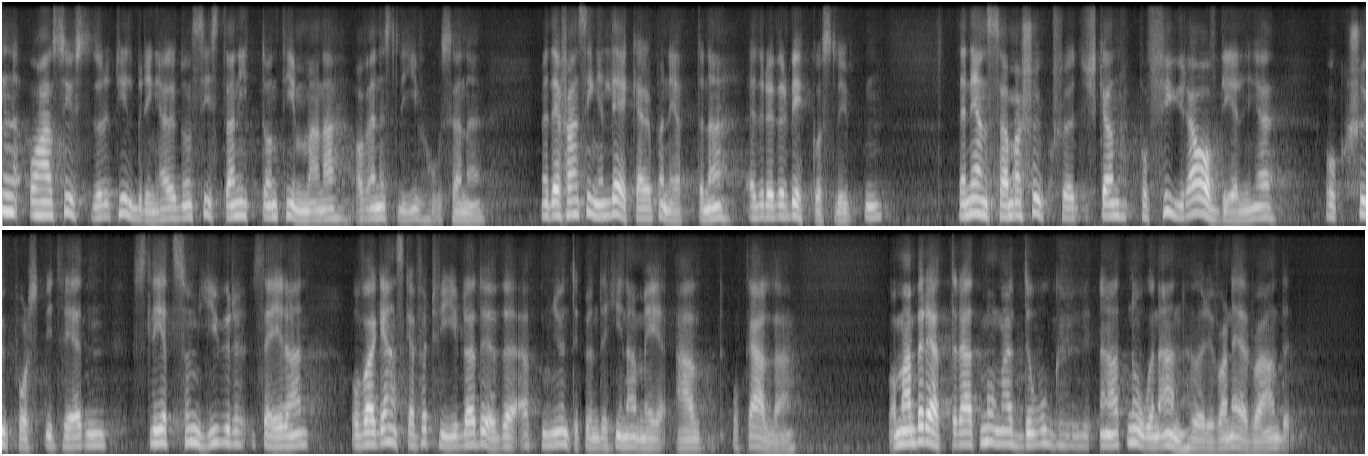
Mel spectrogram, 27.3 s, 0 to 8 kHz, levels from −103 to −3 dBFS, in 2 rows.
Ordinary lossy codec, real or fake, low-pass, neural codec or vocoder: none; fake; 7.2 kHz; codec, 16 kHz, about 1 kbps, DyCAST, with the encoder's durations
